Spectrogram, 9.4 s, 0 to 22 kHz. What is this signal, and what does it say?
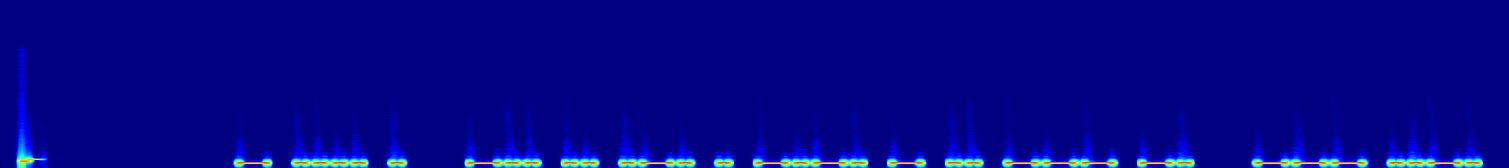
Morse code, heard as a keyed tone, about 20 wpm, 700 Hz. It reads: THE DIRECTION OF
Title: Sentences from Top 1000 Words - Review Part 5 - 20wpm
